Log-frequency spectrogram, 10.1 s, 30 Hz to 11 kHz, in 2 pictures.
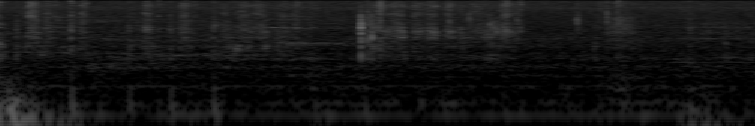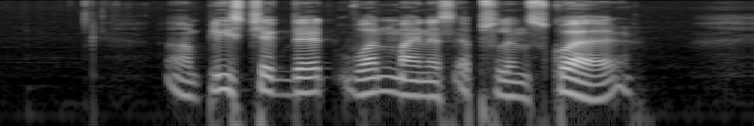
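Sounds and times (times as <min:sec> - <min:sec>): stylus scratching on a tablet screen: 0:00.0 - 0:03.7.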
